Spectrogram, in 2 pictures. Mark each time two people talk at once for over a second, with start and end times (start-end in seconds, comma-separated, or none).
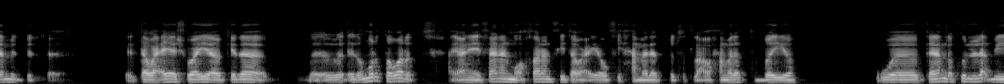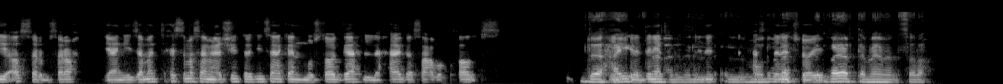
16.1-18.3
